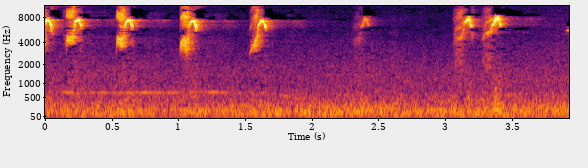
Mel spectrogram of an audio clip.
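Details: Red-breasted blue-crowned hanging parrot kept as a decoy lure bird, not yet in full voice, trying out its calls: very high, sharp squeaky notes given singly or in quick pairs, roughly every half second, over a faint low hum.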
